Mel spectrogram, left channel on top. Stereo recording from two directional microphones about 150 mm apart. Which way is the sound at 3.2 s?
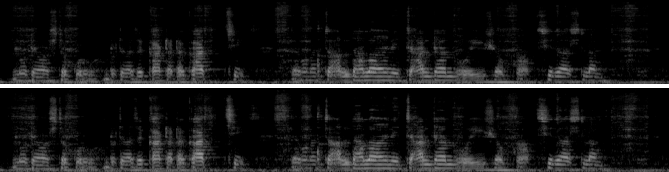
15° right (ahead or behind).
